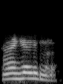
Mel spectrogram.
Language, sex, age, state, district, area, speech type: Kannada, female, 45-60, Karnataka, Dharwad, rural, conversation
